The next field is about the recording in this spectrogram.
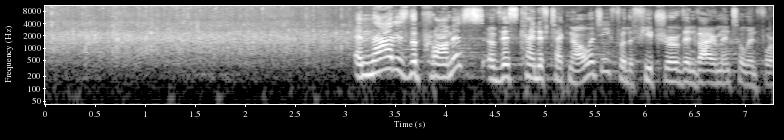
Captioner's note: applause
